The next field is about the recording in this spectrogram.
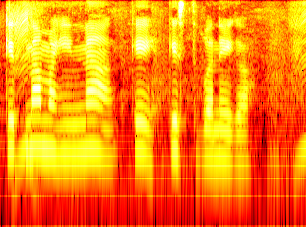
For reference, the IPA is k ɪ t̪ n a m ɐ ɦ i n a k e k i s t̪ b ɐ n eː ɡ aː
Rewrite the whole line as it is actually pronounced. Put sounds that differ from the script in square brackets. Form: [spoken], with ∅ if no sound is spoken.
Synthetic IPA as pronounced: k ɪ t̪ n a m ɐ ɦ [iː] n a k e k [ɪ] s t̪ b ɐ n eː ɡ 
